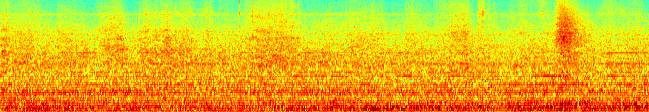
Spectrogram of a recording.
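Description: Freight train hopper cars rolling past: a steady rumble of steel wheels on the rails, with a brief hiss about five and a half seconds in.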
